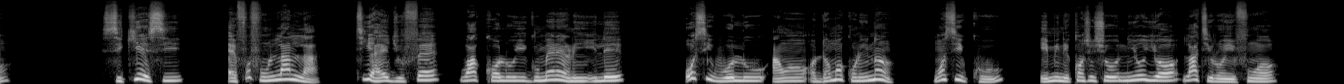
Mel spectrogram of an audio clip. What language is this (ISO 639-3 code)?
yor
